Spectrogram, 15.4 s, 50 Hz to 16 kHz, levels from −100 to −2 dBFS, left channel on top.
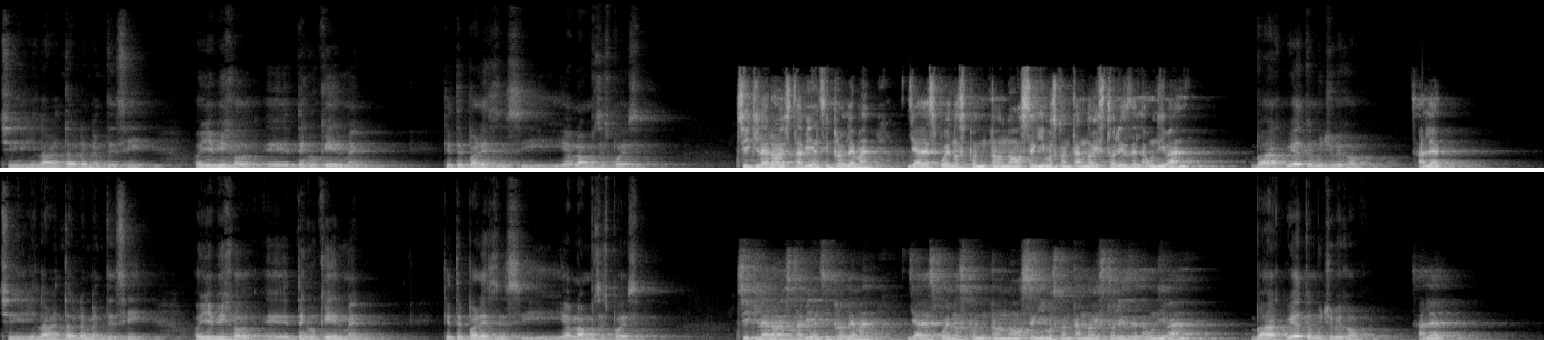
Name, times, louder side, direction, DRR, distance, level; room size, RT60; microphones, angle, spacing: voice 1, 0.0-1.5 2.0-3.7 4.5-6.4 12.5-13.7, right 1 dB, 20° right, 6 dB, 0.5 m, -31 dB
voice 2, 7.4-8.7 9.1-11.9 14.2-14.4, left 3 dB, 60° left, 9 dB, 0.5 m, -27 dB
12.0 x 4.2 x 3.3 m, 1.3 s
head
